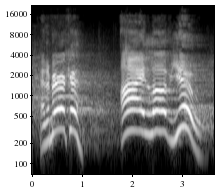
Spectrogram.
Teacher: he shows signs of muscle tension in the throat, which forces his voice to become tense for a moment. It's very faint but noticeable.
